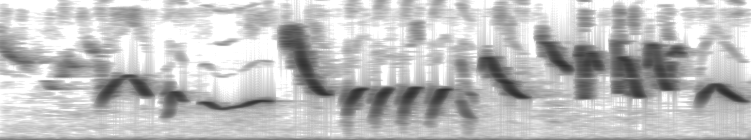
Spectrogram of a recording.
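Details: Yellow-fronted canary producing a rapid, bright song of rising whistles, a series of quick down-slurred notes and dense high twittering.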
